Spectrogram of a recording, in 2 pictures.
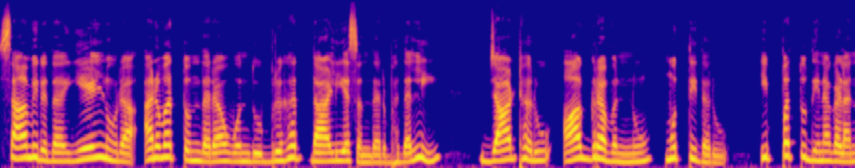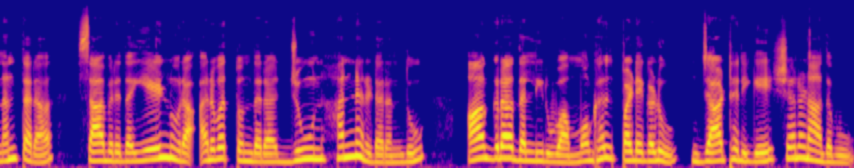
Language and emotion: Kannada, neutral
